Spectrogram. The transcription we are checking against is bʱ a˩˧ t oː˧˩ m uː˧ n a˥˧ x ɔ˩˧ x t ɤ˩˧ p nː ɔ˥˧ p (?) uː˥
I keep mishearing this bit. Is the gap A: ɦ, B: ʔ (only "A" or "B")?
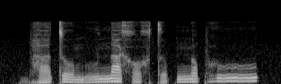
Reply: A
